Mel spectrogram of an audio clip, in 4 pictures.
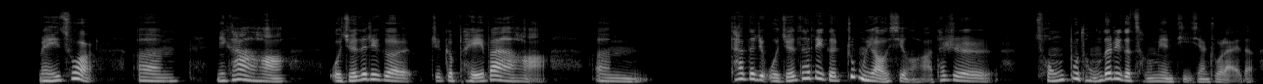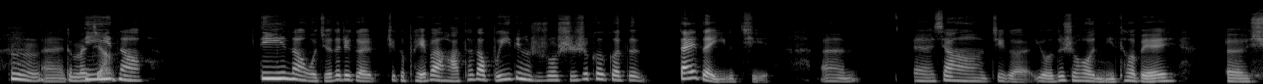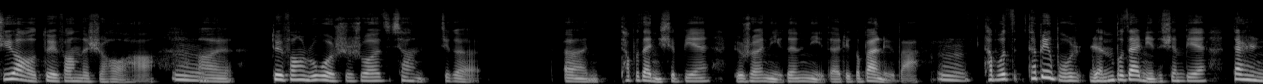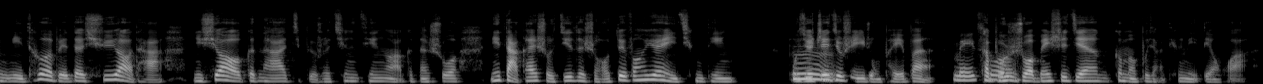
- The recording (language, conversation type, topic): Chinese, podcast, 你觉得陪伴比礼物更重要吗？
- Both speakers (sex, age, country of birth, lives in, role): female, 35-39, China, United States, host; female, 60-64, China, United States, guest
- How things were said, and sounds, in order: none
